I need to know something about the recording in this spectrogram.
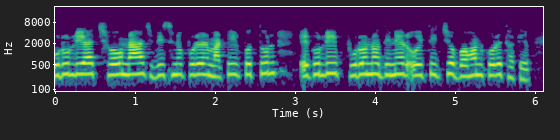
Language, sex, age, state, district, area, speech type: Bengali, female, 18-30, West Bengal, Paschim Bardhaman, urban, spontaneous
